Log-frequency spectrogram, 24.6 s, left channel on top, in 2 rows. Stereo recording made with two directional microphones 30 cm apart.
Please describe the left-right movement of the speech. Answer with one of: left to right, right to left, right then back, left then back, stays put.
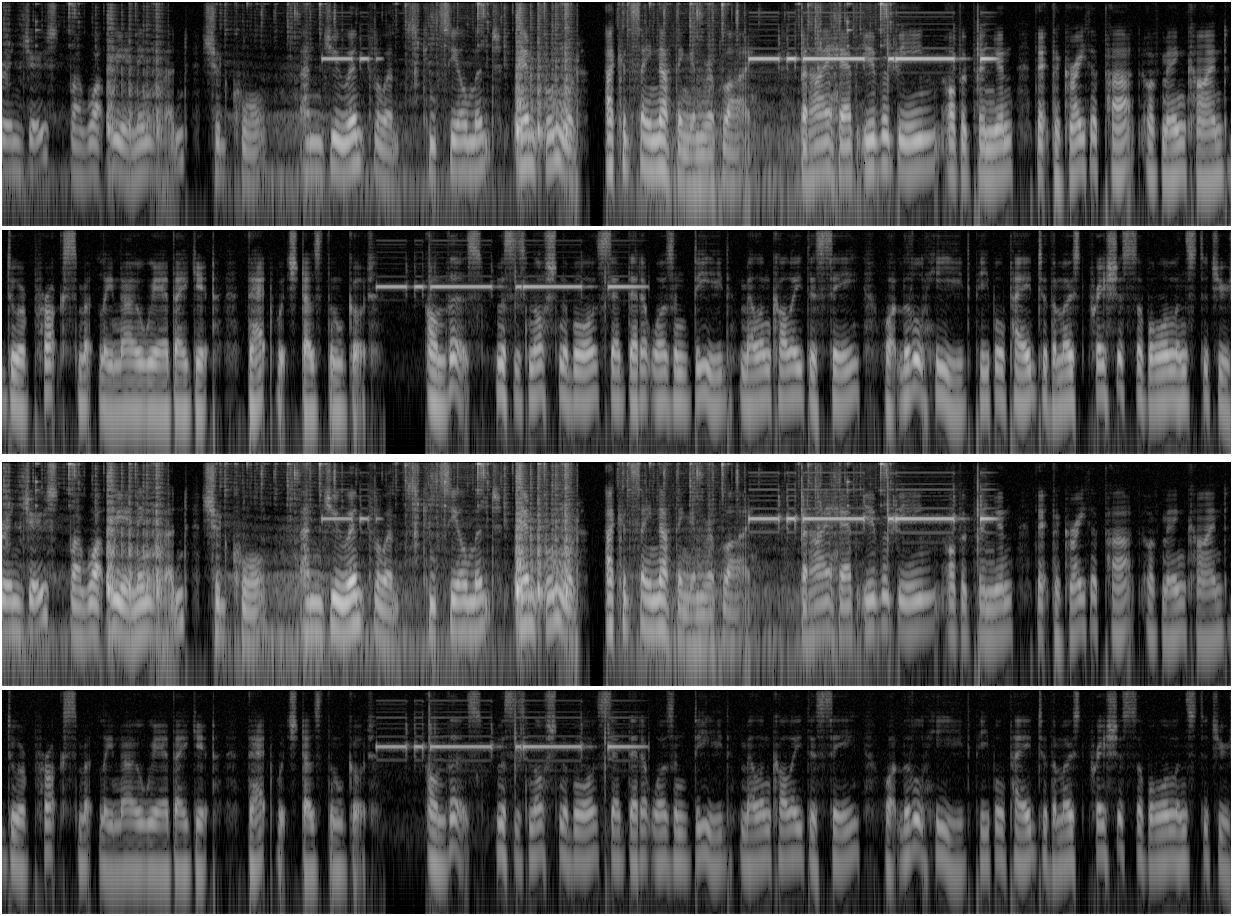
right to left.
